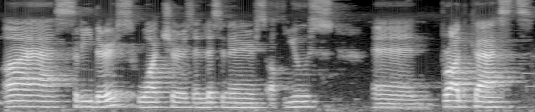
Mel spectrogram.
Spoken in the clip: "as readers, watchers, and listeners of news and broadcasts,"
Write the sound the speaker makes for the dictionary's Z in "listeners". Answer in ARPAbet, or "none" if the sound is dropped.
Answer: S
